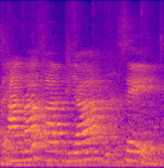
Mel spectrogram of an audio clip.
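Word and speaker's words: Anacardiaceae: family anak dia cai Bacanya C ya. Anacardia C. Anacardia C.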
